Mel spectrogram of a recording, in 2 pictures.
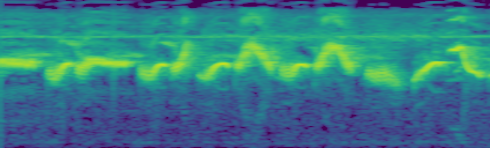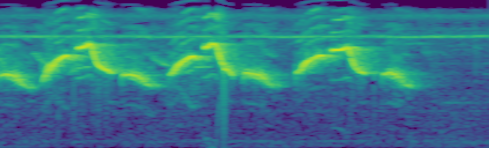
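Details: Hwamei singing a run of clear, looping whistled notes, each rising then dropping, repeated steadily more than once a second, with a thin constant high tone behind.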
